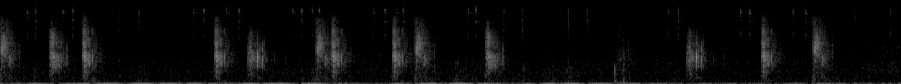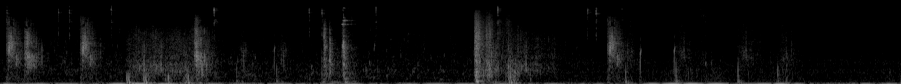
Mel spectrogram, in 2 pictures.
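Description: Blocks of dirt break with repeated soft crunching thuds.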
